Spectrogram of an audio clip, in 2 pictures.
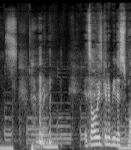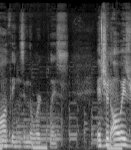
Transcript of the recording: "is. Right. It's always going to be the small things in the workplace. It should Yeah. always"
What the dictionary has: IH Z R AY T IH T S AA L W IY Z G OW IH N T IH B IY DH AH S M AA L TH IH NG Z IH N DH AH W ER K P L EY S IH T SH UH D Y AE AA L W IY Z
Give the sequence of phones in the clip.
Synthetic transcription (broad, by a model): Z R AY T IH T S AA L W IY Z G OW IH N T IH B IY DH AH S M AA L TH IH NG Z IH N DH AH W ER K P L EY S IH T SH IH D AA L W IY Z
